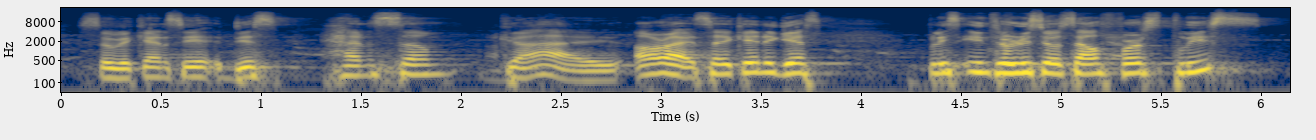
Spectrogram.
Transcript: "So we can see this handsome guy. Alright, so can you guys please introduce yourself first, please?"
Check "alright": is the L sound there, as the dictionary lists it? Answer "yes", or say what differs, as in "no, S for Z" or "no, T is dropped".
yes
